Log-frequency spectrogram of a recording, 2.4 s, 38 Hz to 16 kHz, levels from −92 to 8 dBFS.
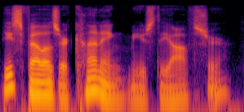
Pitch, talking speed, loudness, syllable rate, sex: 90 Hz, 170 wpm, -18 LUFS, 6.1 syllables/s, male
